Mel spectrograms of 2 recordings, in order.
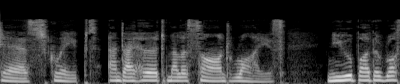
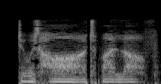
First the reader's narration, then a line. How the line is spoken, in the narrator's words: her rich voice breathed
